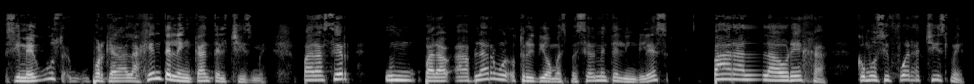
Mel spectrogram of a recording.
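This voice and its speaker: Animated motivational man, dry close sound. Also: sits high, normal speed, dry recording. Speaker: guest sharing advice. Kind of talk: casual conversational advice.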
